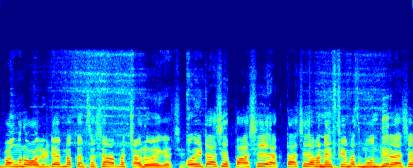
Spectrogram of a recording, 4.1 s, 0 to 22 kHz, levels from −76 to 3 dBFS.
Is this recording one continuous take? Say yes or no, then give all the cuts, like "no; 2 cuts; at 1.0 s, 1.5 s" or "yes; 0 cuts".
no; 2 cuts; at 1.8 s, 3.1 s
